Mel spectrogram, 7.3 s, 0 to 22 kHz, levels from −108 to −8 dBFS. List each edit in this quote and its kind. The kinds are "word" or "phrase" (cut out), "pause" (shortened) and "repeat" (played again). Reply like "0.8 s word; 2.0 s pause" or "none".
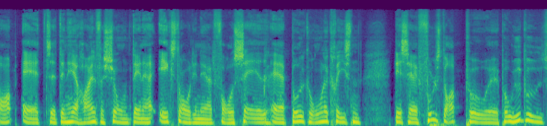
none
